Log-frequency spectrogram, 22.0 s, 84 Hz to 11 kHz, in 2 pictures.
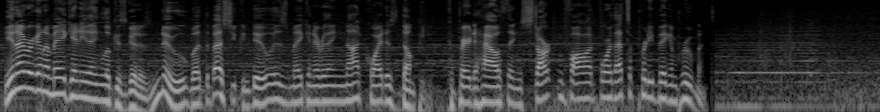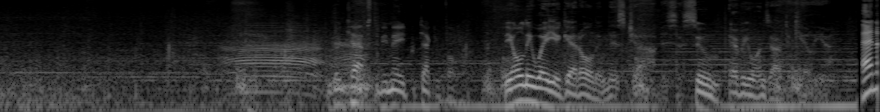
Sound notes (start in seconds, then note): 9.0 horn blaring; 13.5 cow mooing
